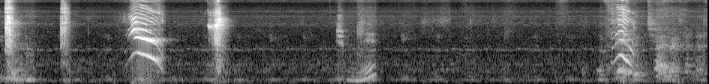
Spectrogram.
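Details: Kitten indoors meowing several times: short rising and falling mews spaced a few seconds apart, one near the end more drawn out, with a human voice audible at times.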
